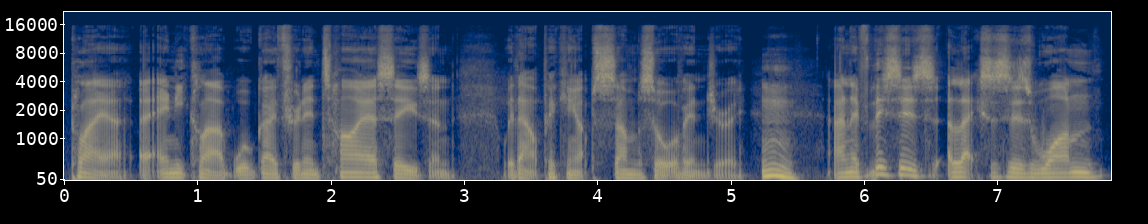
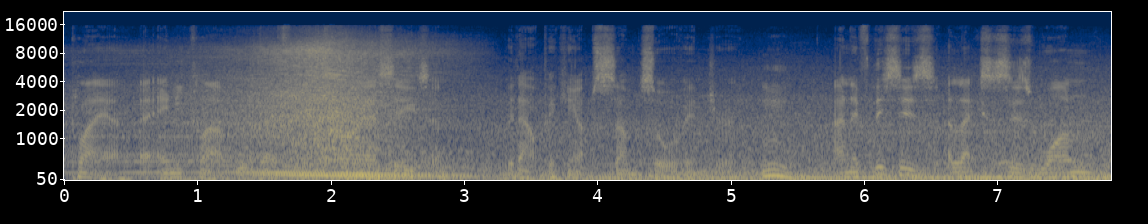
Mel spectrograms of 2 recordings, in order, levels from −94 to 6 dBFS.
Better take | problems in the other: first | traffic noise; very loud; throughout; 3 dB above the speech

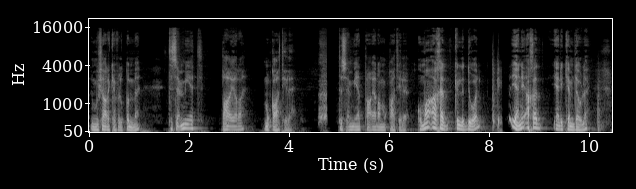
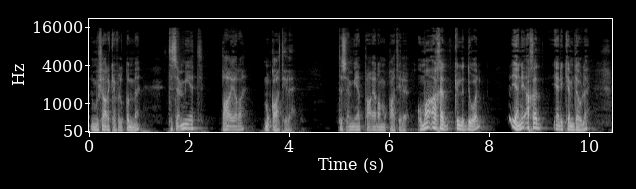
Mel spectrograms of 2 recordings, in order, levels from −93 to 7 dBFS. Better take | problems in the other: second | dog barking; faint; at 4.5 s; peak 10 dB below the speech // footsteps; faint; at 8 s; peak 10 dB below the speech // door banging; faint; at 10 s; peak 20 dB below the speech

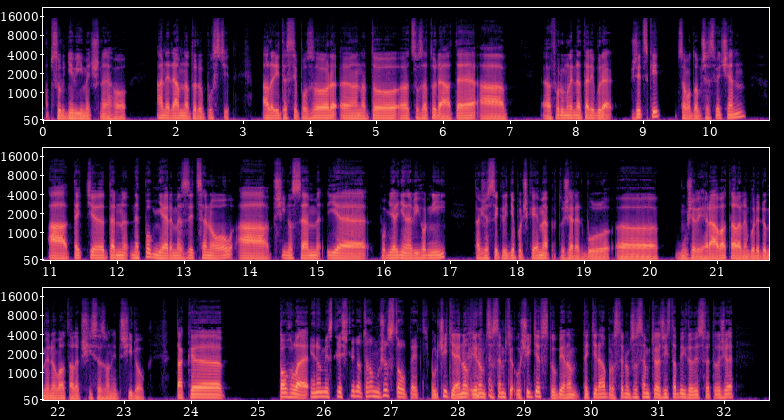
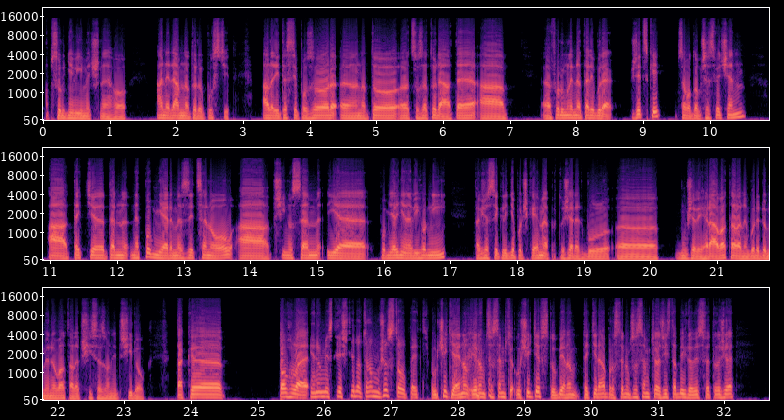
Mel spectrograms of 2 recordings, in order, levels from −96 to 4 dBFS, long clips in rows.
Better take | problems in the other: first | distortion; slight; 7% of the sound clipped

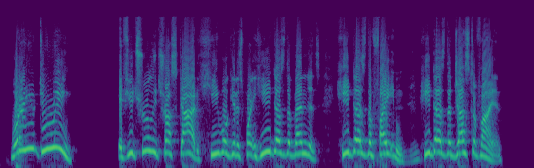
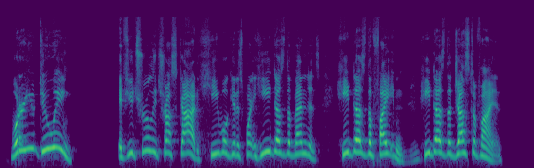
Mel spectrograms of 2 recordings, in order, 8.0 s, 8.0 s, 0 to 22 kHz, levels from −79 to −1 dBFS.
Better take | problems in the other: second | distortion; heavy; 7 dB below the speech

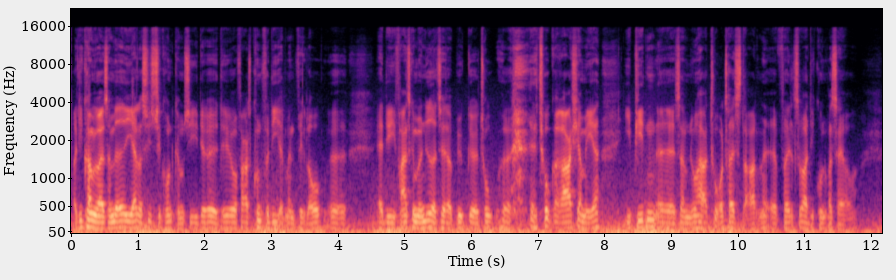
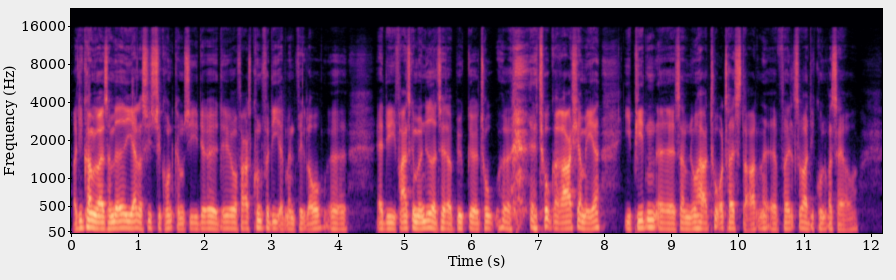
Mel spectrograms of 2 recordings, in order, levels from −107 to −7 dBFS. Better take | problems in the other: second | low rumble; noticeable; throughout; 20 dB below the speech

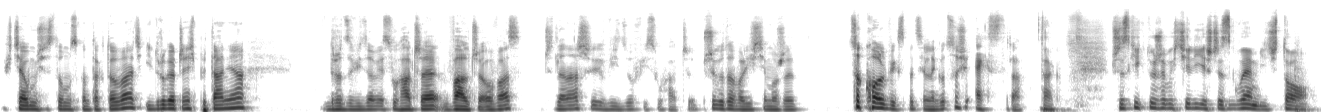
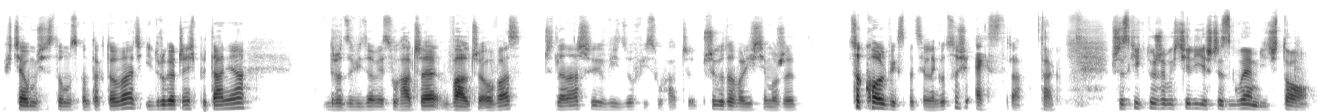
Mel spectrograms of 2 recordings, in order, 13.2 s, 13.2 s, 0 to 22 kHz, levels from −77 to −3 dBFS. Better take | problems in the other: first | thin; somewhat; fading below 300 Hz

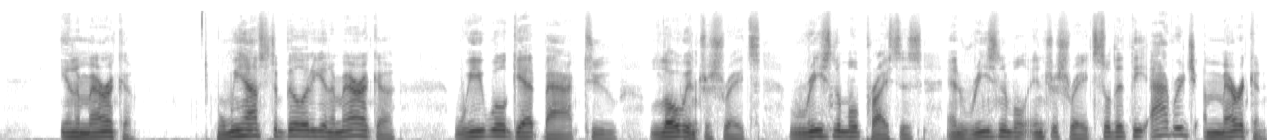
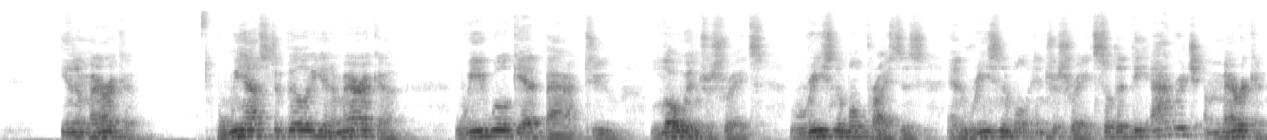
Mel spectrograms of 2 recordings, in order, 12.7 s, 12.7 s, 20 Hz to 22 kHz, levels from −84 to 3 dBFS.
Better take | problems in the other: first | off-mic speech; far // room echo; slight; dies away in 0.3 s

